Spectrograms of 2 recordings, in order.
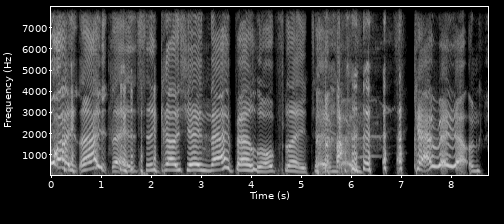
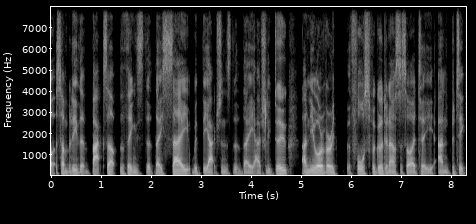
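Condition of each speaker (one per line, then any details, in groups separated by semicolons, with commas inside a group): Cerebral palsy; therapy stopped at 18; speech therapy as child
No condition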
